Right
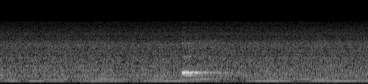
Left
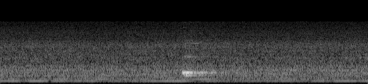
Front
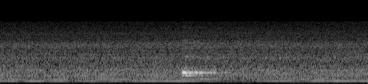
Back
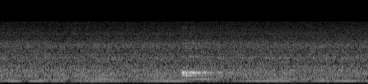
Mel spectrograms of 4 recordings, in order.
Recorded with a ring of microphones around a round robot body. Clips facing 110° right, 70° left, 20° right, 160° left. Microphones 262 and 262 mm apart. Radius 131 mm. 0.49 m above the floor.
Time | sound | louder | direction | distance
1.8 | a cowbell | right 1 dB, front 3 dB | 110° right | 4 m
